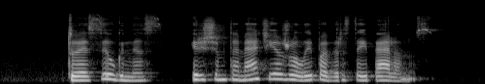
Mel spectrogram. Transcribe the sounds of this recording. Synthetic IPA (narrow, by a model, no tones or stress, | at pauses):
t̪ʊɛsʲɪʊɡʲnʲɪs | ɪɾʃʲɪmt̪ɐmʲæːt͡ʃʲɛjɛʒoɔlˠɐɪpɐʋʲɪɾst̪ɐiːpʲæːlʲɛnʊs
